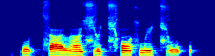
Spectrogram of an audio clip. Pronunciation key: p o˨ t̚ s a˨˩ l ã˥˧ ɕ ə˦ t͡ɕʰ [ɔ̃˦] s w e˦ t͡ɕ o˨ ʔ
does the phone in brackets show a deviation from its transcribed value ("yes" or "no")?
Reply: no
